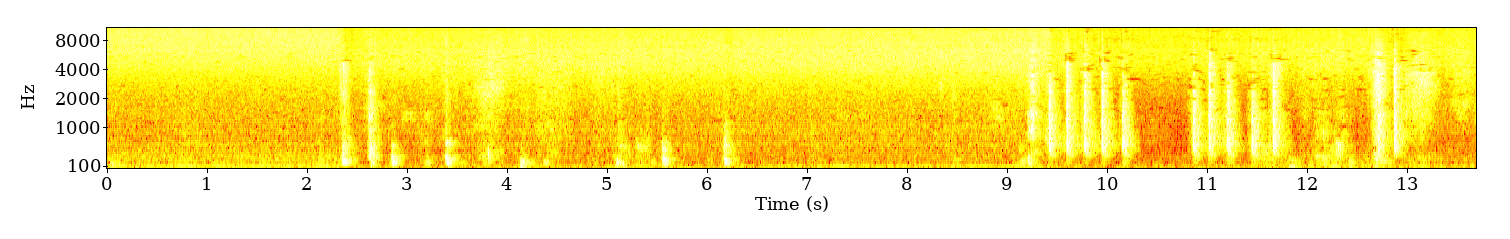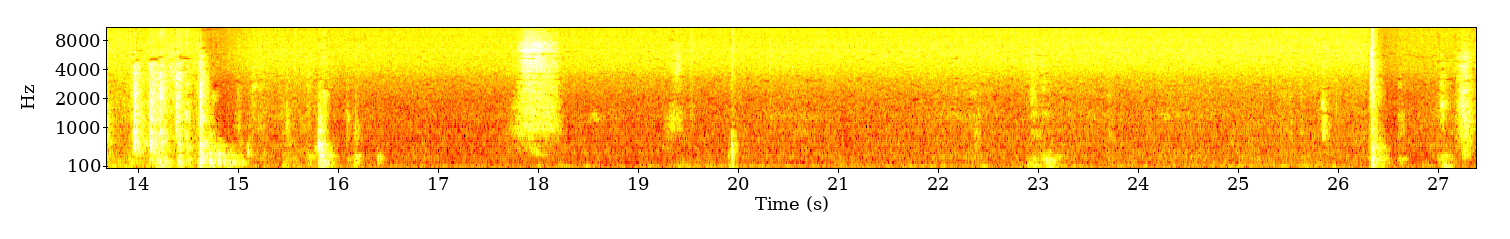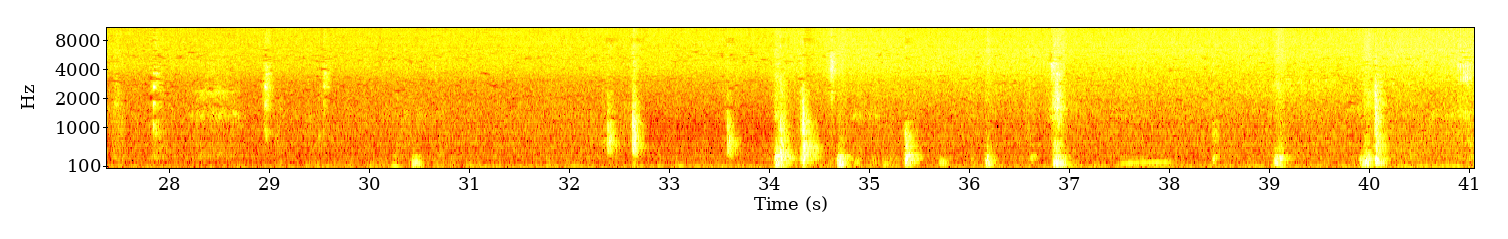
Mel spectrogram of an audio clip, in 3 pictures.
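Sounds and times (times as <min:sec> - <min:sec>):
sharp clicks and knocks: 0:09.2 - 0:12.0.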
